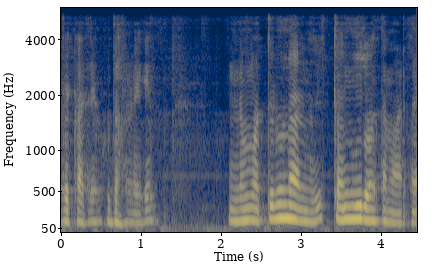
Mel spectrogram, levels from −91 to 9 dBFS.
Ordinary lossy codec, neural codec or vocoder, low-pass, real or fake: none; codec, 24 kHz, 1 kbps, SNAC; 5.4 kHz; fake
